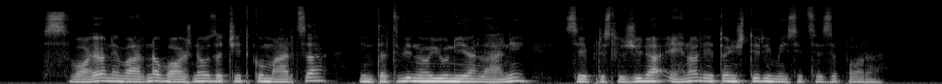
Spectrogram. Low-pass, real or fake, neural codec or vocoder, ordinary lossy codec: 19.8 kHz; real; none; Opus, 32 kbps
